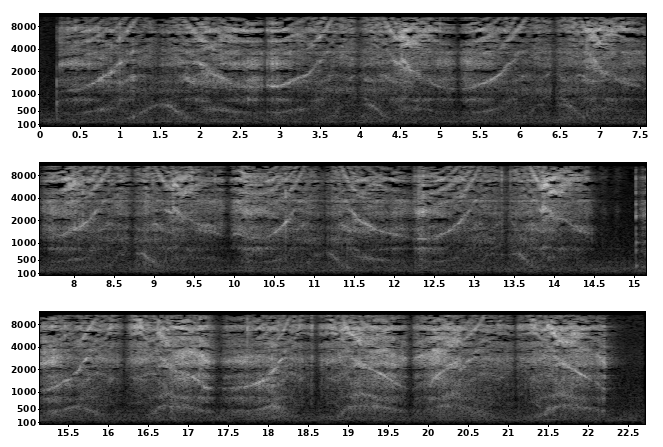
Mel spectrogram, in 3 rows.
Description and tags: Sharpening a knife with grinding stone. Audiotechnica BP4025, Shure FP24 preamp, PCM-M10 recorder
sword, metal, knife, blade, sharpen, steel, iron, sharpening, grinding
